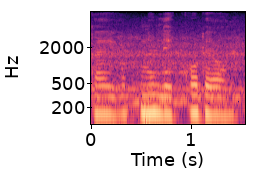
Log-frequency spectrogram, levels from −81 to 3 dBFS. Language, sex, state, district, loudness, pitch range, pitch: Chakma, male, Tripura, Dhalai, -13 LUFS, 145-160 Hz, 155 Hz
